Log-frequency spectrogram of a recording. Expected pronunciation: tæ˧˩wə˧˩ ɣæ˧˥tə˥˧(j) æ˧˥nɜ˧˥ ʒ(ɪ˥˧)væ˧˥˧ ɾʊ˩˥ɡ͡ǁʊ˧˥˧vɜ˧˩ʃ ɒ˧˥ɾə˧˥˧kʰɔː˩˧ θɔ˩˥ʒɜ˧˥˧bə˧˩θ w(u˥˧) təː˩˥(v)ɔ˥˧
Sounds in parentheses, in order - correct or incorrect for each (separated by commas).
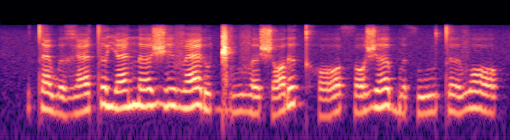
correct, incorrect, incorrect, correct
